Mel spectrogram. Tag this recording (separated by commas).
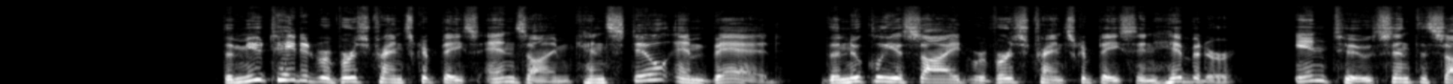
Speech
